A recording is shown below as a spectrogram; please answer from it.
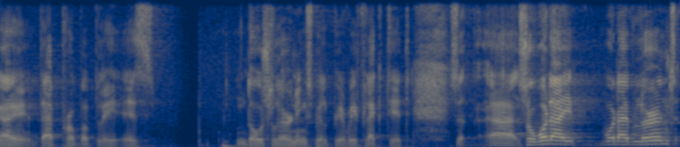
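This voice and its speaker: A man who grew up in Tanzania answers as a conference panelist in a medium-pitched voice. He talks things through, restarting sentences as he goes. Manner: relaxed, thinking aloud with restarts. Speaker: panelist, university focus area lead.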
